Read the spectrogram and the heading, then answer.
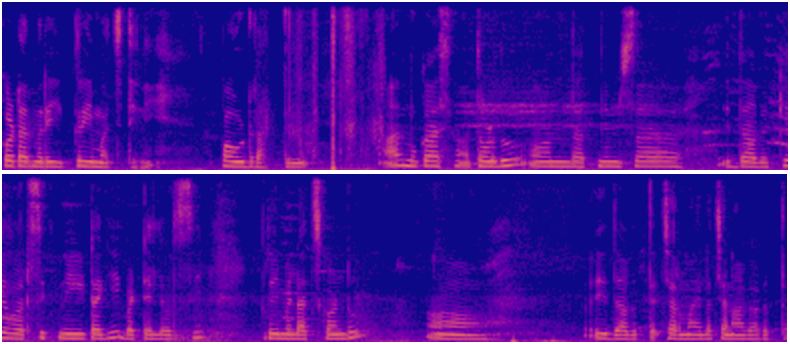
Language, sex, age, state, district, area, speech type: Kannada, female, 45-60, Karnataka, Mysore, rural, spontaneous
